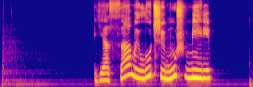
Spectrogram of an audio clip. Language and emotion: Russian, neutral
